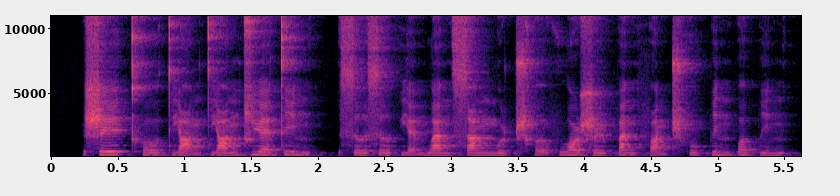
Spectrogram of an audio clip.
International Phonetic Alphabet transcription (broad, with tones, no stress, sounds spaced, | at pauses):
ʂ e˦ ɪ̯ kʰ o˨˦ ʊ̯ t̪ j ɑ̰˨˩ ŋ t̪ j ɑ˨˦ ŋ t͡ɕ ɥ ɛ˥˨ t̪ i˥˨ n | s ɹ̩˨˦ s ɹ̩˨˦ p j ɛ̰˨˩ m w a˥˨ n s ɑ˦ ŋ m u˨˦ ʈ͡ʂʰ ɤ̰˨˩ f w ɔ˥˨ ʂ ɻ̩˨˦ p a˥˨ n f ɑ̰˨˩ ŋ ʈ͡ʂʰ u˨˦ p i˥˨ n p ɤ˦ p i˨˦ n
